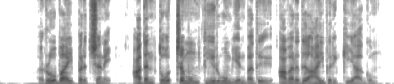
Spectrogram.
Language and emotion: Tamil, neutral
